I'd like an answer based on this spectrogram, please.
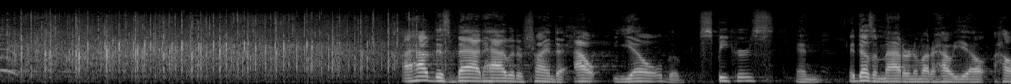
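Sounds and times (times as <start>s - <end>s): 
audience applause: 0.0s - 4.6s
speech: 4.0s - 10.1s.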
